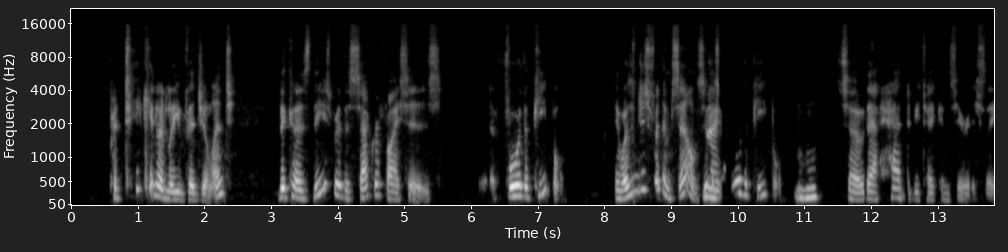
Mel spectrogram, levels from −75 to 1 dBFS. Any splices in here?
yes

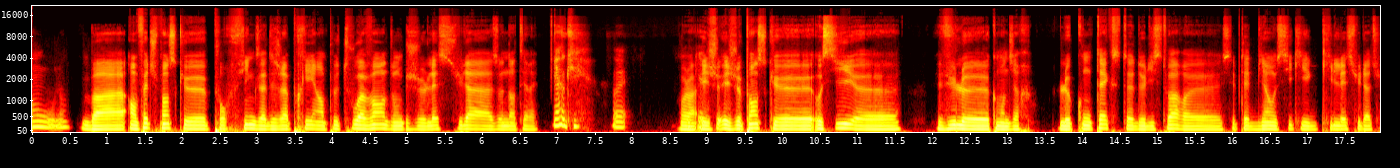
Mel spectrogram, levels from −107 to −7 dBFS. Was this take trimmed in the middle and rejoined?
yes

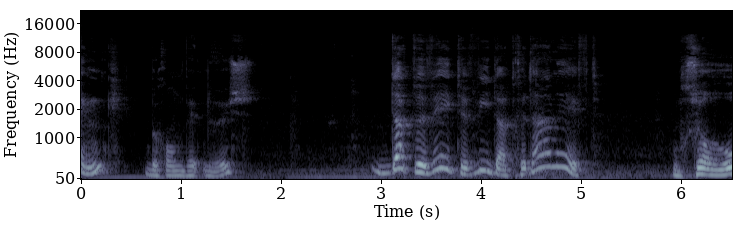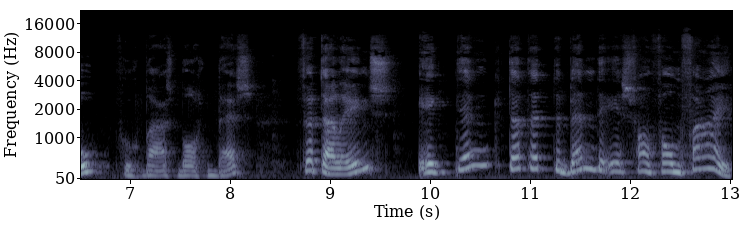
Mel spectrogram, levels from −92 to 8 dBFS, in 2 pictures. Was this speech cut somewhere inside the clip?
yes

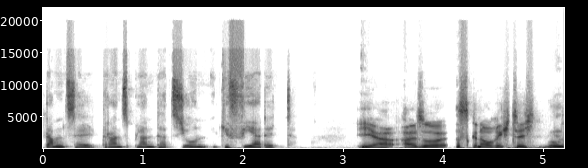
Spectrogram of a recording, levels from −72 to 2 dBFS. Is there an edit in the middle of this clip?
no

